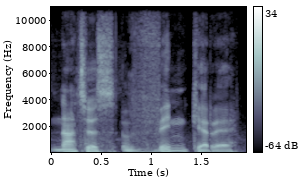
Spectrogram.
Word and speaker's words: Natus Vincere: navi's full name and want to say it correctly as in the Latin it's actually pronounced natus vincere okay so there you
